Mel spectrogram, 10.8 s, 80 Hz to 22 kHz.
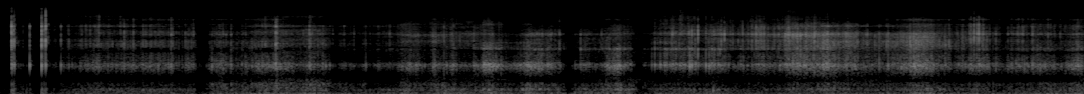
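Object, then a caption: Metal microphone housing. Long nails from both hands scratch slowly across the top of a hollow black metal 3Dio microphone case. The result is a continuous, low, rumbly scraping and rustling, with a steady tone near 1.3 kHz and faint bright streaks above it. A few sharp clicks sound near the start.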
